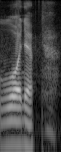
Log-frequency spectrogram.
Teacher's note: huruf d dalam melafalkan ujung lidah menempel dengan Gigis dari atas pangkal lidah terangkat sehingga menebal suara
